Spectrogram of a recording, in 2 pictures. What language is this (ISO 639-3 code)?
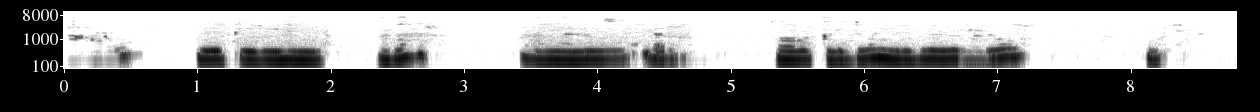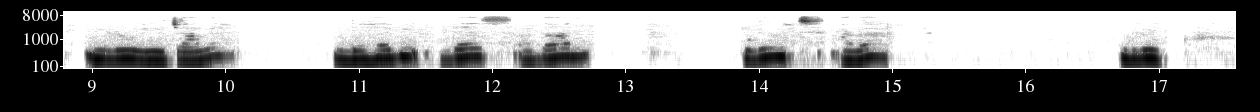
som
